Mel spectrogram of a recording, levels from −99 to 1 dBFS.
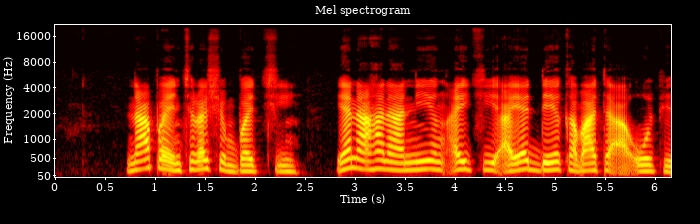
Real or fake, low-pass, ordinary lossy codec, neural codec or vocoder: real; 19.8 kHz; none; none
